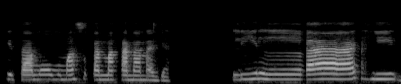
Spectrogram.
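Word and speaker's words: لله: mau memasukkan makanan aja lillahi jadi jangan lillahak enggak terlalu lebarb lagu sajaulangan I jadi catatannya kalau pengucapan mak eh huruf yang berharakat fathah itu rahang tidak boleh terlalu lebar ya Heeh I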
